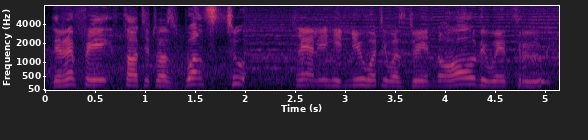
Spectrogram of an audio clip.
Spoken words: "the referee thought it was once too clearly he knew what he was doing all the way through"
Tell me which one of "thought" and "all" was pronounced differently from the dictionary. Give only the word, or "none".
none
